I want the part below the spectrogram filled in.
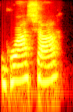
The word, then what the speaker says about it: Gua Sha: So is it pronounced Gua Sha? – Yes.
